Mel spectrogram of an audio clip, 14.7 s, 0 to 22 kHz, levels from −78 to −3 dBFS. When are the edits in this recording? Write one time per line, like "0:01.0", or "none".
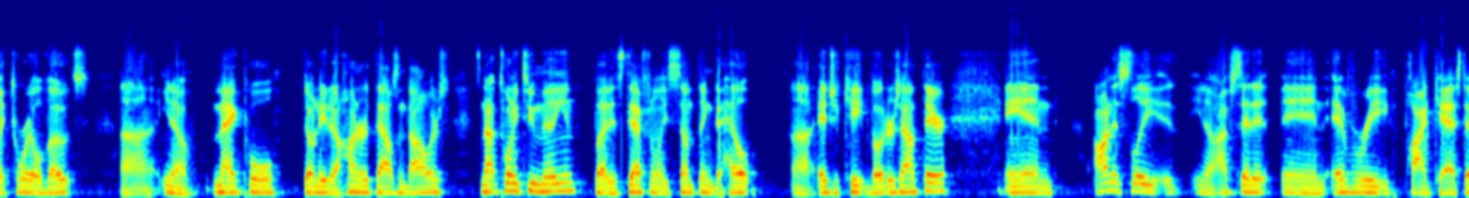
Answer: none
